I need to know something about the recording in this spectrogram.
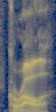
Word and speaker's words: Corolla: they pronounce it, dude, those East Coasters pronounce shit weird. Corolla. Corolla?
